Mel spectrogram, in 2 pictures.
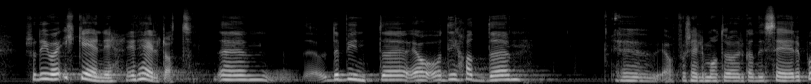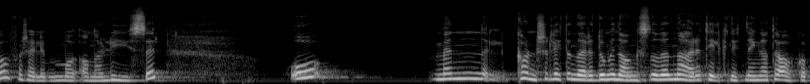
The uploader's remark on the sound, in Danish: Live fra Biblioteket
